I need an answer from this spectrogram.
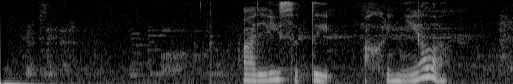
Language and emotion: Russian, angry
